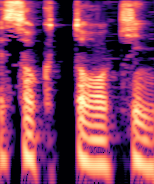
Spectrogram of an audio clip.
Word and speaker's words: 側頭筋: で、えっ、ー、と、次が、側頭筋っていうところです。これはね、結構わかりやすいかもしれないです。側頭筋は字がね、外側の側っていう字ですね。側っていう字に、頭に筋肉。これで側頭筋って読みます。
